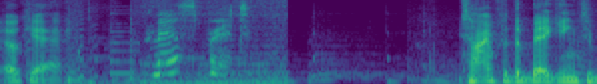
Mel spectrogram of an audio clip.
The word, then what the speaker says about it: Mesprit: It's pronounced Mesprit. Okay. Mesprit.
